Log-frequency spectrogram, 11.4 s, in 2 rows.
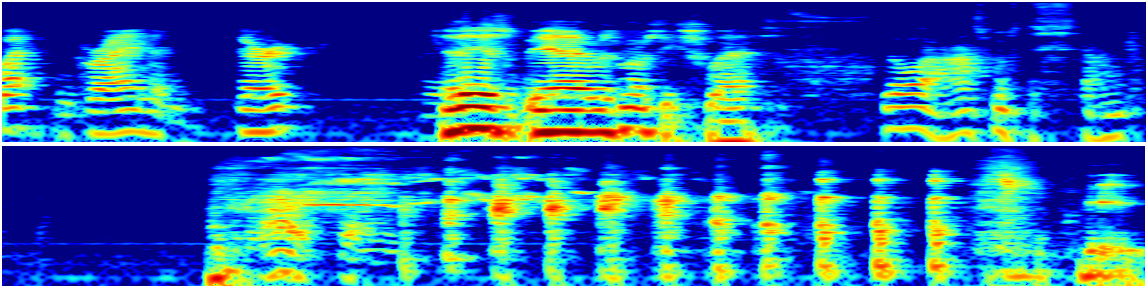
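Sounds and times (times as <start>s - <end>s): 
speech: 0.0s - 5.8s, 6.8s - 9.6s
laughter: 6.8s - 11.3s
person burping: 10.8s - 11.4s.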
